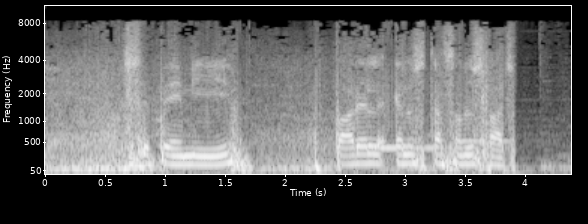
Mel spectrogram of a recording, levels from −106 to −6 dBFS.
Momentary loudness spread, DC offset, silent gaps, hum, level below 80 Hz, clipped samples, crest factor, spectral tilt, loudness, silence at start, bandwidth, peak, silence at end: 9 LU; under 0.1%; none; none; -26 dBFS; under 0.1%; 14 dB; -6 dB/octave; -16 LUFS; 0 s; 8.6 kHz; -2 dBFS; 0 s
